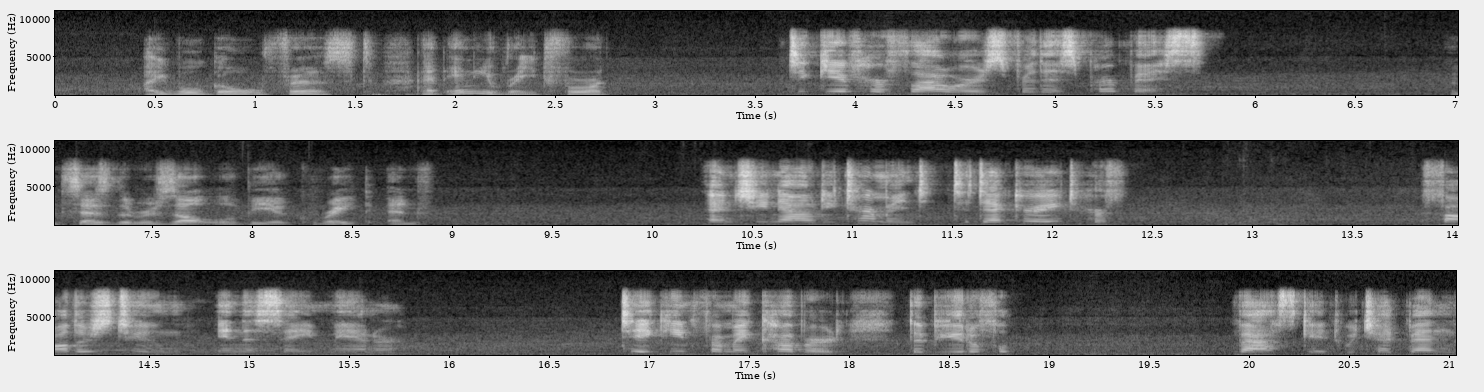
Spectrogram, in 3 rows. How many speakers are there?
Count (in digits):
3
